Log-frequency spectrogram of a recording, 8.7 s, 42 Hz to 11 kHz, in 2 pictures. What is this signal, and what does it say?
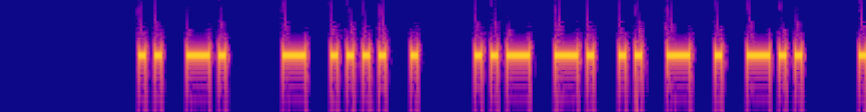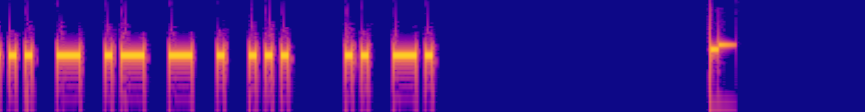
Morse code, heard as a keyed tone, about 30 wpm, 700 Hz. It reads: IN THE UNITED STATES IN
